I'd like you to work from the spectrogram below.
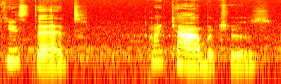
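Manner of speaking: slow, soft, choked-up mourning; grieving quietly, close to tears; real tearful grief. Real, not acted. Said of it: "that scene is always when it makes me cry".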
